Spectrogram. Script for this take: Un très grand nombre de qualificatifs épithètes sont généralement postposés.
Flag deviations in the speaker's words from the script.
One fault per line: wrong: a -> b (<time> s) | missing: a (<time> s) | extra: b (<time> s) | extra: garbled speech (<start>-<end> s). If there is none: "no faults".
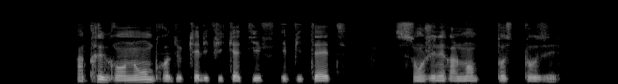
no faults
